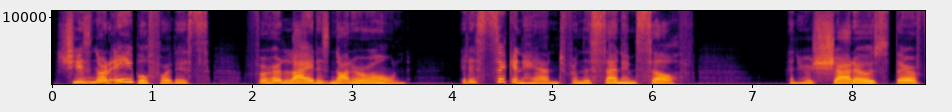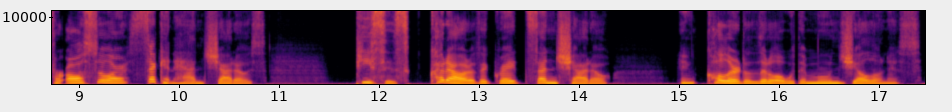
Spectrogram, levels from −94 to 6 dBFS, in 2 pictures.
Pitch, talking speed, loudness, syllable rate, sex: 255 Hz, 150 wpm, -17 LUFS, 4.7 syllables/s, female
